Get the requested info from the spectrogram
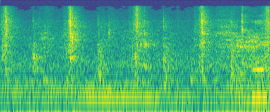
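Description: Light thuds of feet landing on a floor, a few spread across the two seconds, as a person switches lunge legs while throwing punches.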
